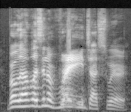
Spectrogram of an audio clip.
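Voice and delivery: high, loud, drawn-out objection; loud protest. Real, not acted. Streamer denying to a viewer that he rages, loud protest. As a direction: protest it hard, stretching it out.

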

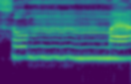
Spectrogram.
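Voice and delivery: সুম্মা with long nasal ম্ম; ghunna on mm. Shown as a demonstration. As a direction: hum through the doubled ম. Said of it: "গুন্না করে পড়তে হবে". (ম্ম গুন্না করে)

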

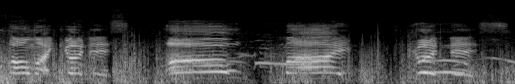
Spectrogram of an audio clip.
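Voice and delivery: usual speaking voice

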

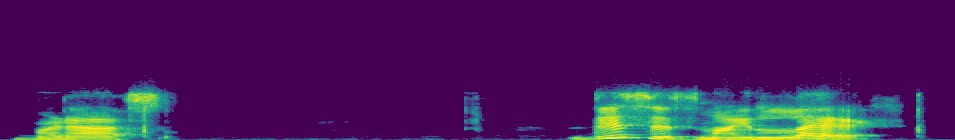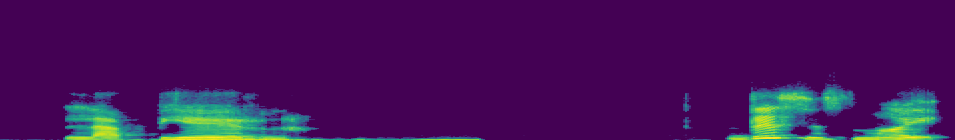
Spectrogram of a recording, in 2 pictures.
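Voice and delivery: very slow reading, one word at a time; slow model sentences. Shown as a demonstration. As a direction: read each sentence slowly for the pupils to repeat. Teacher reads model sentences slowly.

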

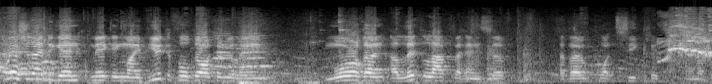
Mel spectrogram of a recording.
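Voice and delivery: projected out to the room. Real, not acted. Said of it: "Can't hear me".

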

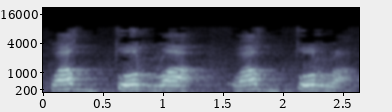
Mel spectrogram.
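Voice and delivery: "واضطر" very slow, ض fully voiced, then ط, no pause, no merging; clear dad before ta. Shown as a demonstration. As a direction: sound out "واضطر" with no pause or assimilation. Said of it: "بلا سكت وبلا إدغام". (نطق الضاد قبل الطاء بلا سكت ولا إدغام)

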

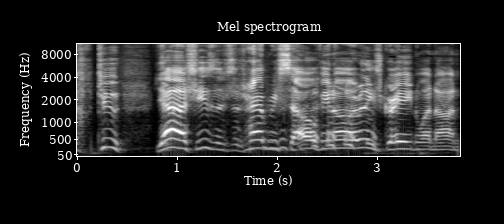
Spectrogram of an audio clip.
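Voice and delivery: beam with relief; cat owner gushing with joy; happy gush. Retold or imitated. Cat guy happily reporting.

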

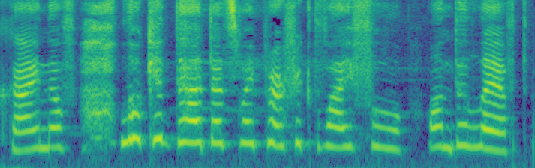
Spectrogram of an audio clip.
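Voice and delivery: gasp, then high, loud and excited; excited anime fan. Real, not acted. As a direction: squeal over a favorite character. Sees anime girl on screen.

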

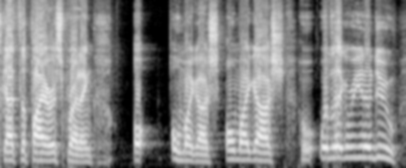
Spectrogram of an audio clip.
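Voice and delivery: ordinary talk, nothing marked

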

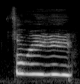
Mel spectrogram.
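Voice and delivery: a sheepish high little sorry; embarrassed high-pitched sorry for rambling; squeaky apology. Real, not acted. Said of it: "wrote my whole dissertation".

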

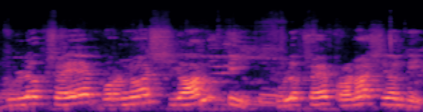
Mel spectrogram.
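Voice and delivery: "কুলক্ষয়ে প্রণশীয়ন্তি" slow and syllable by syllable; pronunciation demo. Shown as a demonstration. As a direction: spell out "কুলক্ষয়ে প্রণশীয়ন্তি" slowly, as kuloksoye pronoshiyonti. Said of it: "তাহলে উচ্চারণ আমাদের কি আসলো?". (ধীরে "কুলক্ষয়ে প্রণশীয়ন্তি" উচ্চারণ)

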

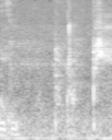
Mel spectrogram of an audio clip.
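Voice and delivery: soft whispered aside. Real, not acted. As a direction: breathe it out as a whisper.

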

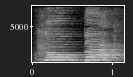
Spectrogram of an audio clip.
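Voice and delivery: high, loud shout. Acted. Narrator shouting after her fleeing pet, high and loud. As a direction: yell it after him as he runs. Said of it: "I shouted".

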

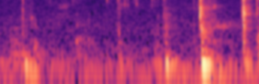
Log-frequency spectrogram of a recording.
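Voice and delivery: slow whisper. Pretend. Drawn out whisper.

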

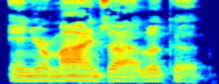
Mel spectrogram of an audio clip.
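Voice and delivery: normal talking voice

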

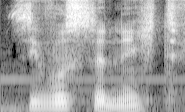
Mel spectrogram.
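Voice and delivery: plain reading voice

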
